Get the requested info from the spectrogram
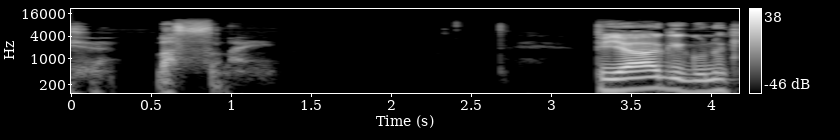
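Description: Speech only: a man talking in short phrases, with a pause of about two seconds in the middle.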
